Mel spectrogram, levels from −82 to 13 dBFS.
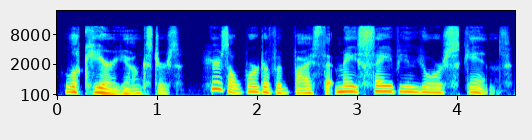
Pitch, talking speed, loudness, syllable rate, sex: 190 Hz, 185 wpm, -18 LUFS, 4.7 syllables/s, female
